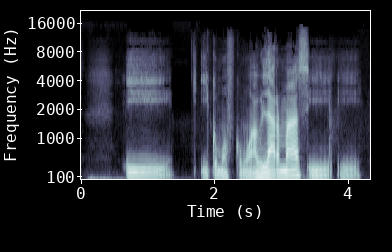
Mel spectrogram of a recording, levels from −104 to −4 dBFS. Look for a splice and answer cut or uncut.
cut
